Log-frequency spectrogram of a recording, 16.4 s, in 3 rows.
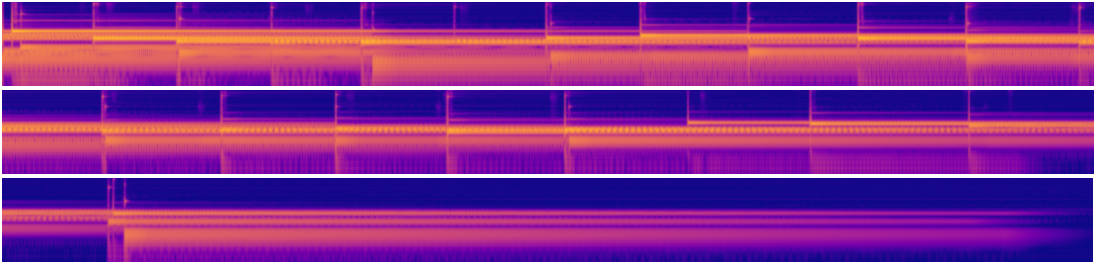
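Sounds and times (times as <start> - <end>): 
music box: 0.0 - 12.8.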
